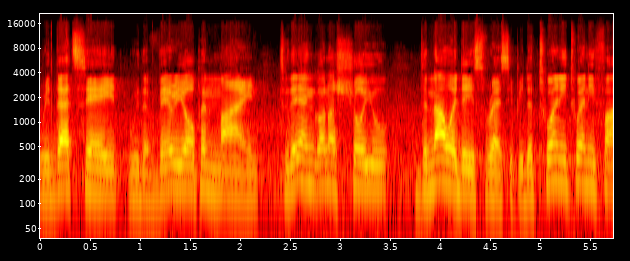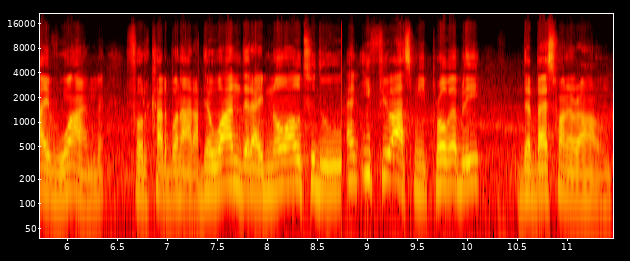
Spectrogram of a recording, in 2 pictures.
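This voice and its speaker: A man speaks in an Italian accent at a fairly quick pace. His pitch is fairly high, with ordinary pitch variation. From Abruzzo, Italy. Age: 20s. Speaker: chef. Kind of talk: cooking tutorial talk to camera. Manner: casual.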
